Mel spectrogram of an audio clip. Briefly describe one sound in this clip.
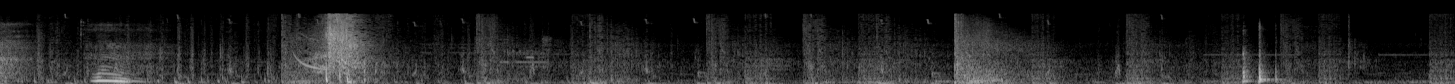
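Pickaxes swing and whoosh through the air.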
